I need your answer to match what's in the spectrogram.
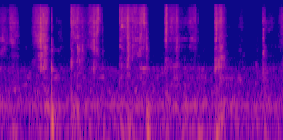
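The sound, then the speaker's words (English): Tarot cards being shuffled: a quick run of crisp, papery swishes and soft slaps in an uneven rhythm, fairly quiet, with no talking. “I like to shuffle a couple times.”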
